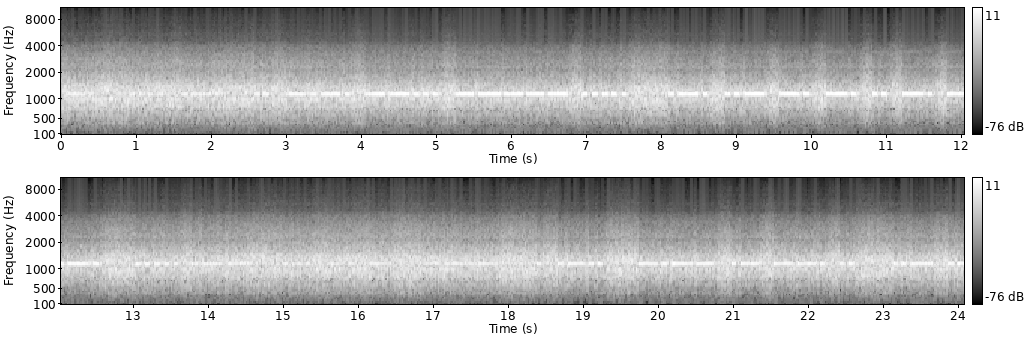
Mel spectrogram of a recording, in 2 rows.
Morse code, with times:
0.0-0.4 …
0.9-2.1 HR
2.6-7.5 IC705
8.1-12.5 RUNNING
13.0-14.5 5W
15.0-16.4 ANT
16.9-17.8 3
18.4-19.2 EL
19.7-22.6 YAGI
23.1-24.1 …

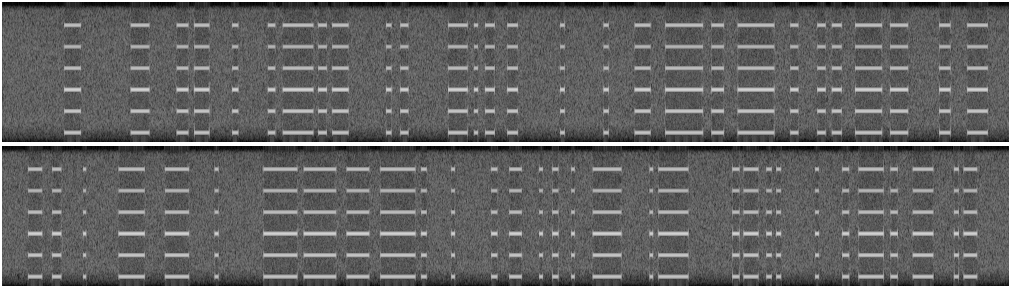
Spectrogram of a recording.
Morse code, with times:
none

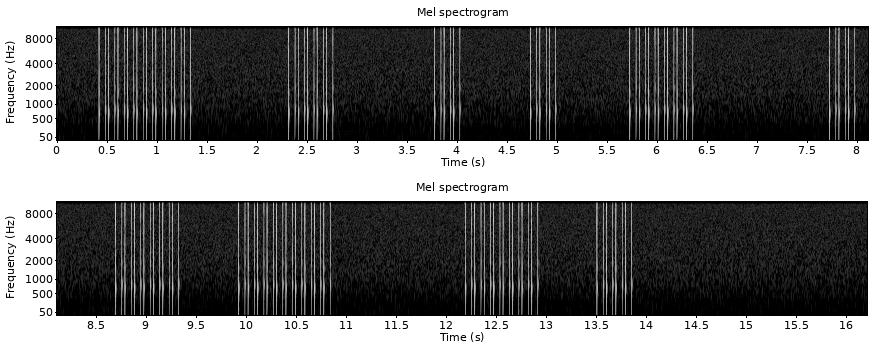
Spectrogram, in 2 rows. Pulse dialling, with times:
0.4-1.4 0
2.3-2.8 5
3.8-4.1 3
4.7-5.0 3
5.7-6.4 7
7.7-8.0 3
8.7-9.4 7
9.9-10.9 0
12.2-12.9 8
13.5-13.9 4

